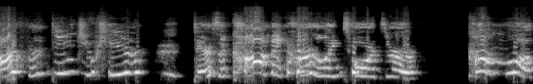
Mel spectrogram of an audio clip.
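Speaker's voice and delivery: very high, loud cartoon-style voice. Offering another impression, speaking as a cartoon character, in Buster Baxter voice. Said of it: "you know what other impressions I could do? ... that is Buster Baxter".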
